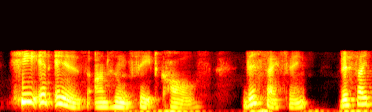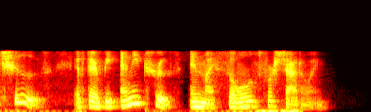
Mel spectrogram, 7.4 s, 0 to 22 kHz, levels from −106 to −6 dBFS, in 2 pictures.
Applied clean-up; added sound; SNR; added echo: neural mask model Resemble Enhance denoiser.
